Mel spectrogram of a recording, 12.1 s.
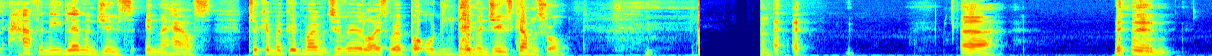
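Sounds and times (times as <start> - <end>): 
speech: 0.0 - 5.8, 9.6 - 10.0, 11.2 - 11.8
person choking and coughing: 7.6 - 8.0.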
